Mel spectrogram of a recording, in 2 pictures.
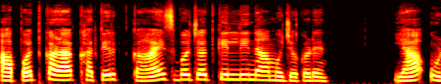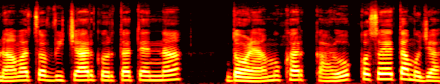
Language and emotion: Goan Konkani, sad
